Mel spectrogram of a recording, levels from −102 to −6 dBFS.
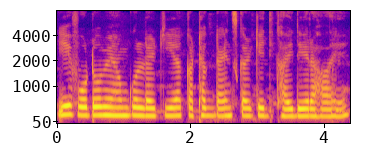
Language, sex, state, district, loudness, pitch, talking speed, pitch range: Hindi, female, Arunachal Pradesh, Longding, -14 LUFS, 210 Hz, 165 wpm, 195-215 Hz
